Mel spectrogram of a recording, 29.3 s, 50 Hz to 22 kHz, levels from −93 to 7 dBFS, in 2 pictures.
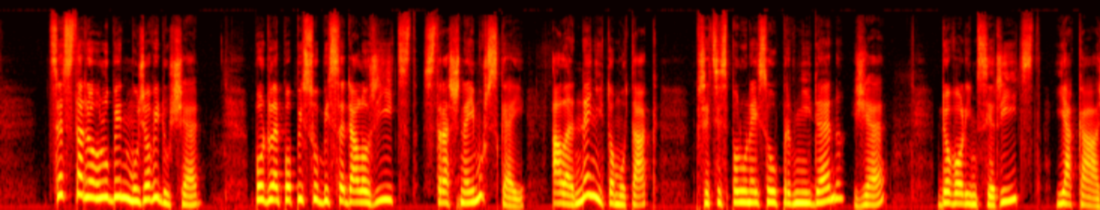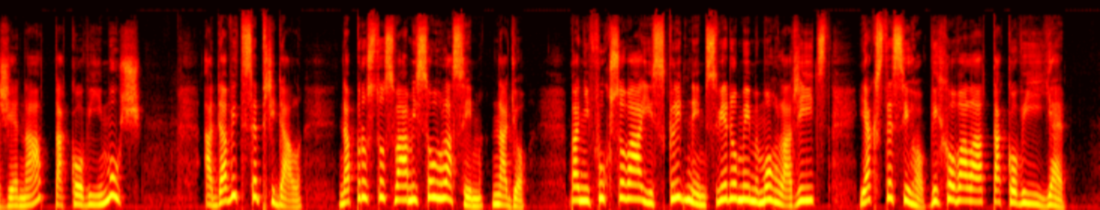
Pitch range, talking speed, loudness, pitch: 170-255 Hz, 110 wpm, -21 LUFS, 210 Hz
